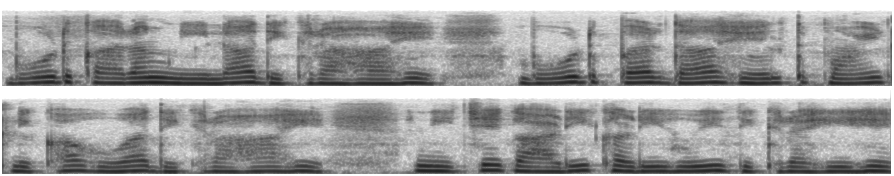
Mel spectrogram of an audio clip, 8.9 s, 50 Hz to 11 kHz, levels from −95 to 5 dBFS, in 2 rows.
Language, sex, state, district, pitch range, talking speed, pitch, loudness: Hindi, female, Chhattisgarh, Bastar, 170-195 Hz, 160 wpm, 180 Hz, -16 LUFS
